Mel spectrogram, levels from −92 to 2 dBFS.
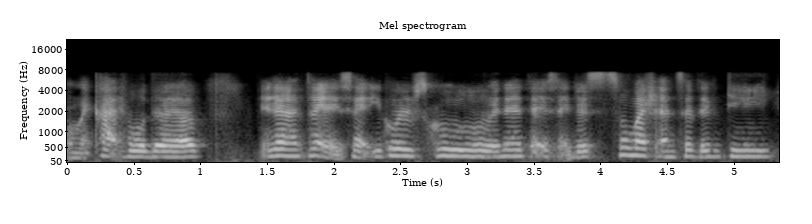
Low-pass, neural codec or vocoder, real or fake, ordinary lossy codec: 7.2 kHz; codec, 16 kHz, 1 kbps, FreqCodec, smaller model; fake; none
